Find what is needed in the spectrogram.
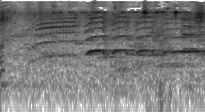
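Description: A dog whining: a faint rising whimper, then a high, wavering whine held for about a second.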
